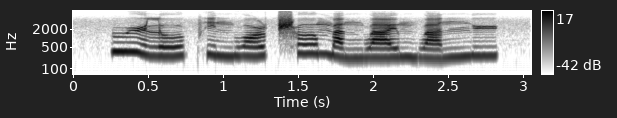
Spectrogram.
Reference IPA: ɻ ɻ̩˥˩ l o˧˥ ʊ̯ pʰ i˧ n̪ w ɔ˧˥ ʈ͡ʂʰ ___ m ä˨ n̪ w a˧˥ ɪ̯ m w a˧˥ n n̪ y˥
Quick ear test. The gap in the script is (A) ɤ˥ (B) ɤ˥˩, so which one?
A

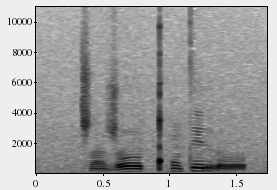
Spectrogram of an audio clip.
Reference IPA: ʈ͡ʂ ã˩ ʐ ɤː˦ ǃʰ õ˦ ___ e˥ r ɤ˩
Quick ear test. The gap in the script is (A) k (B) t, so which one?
B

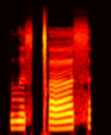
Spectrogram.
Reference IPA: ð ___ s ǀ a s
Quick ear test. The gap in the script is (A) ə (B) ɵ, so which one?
A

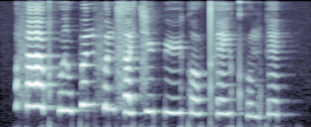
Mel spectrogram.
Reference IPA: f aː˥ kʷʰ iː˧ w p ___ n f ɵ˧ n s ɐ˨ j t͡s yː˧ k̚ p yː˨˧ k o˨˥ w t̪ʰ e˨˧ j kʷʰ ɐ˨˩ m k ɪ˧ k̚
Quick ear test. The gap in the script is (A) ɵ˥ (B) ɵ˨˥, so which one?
A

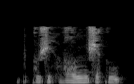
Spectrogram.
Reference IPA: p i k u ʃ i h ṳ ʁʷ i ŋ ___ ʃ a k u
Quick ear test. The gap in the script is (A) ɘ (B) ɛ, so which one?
A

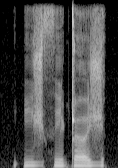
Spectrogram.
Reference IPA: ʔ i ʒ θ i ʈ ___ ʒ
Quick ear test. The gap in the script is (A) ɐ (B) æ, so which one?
A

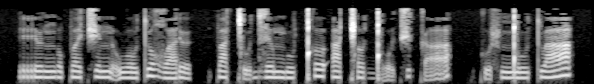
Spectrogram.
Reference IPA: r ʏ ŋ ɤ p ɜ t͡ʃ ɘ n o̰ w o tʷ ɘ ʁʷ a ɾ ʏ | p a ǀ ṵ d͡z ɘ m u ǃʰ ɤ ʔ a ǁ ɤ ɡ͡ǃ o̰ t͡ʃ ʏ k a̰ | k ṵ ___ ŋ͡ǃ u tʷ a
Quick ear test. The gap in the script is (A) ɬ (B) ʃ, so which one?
A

